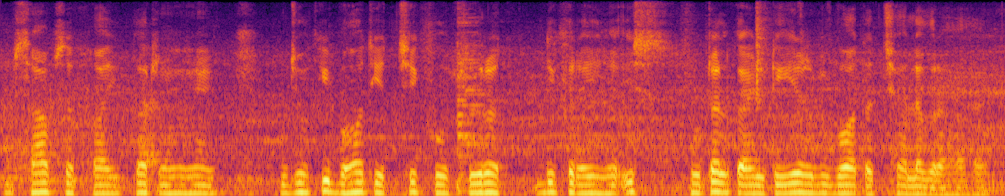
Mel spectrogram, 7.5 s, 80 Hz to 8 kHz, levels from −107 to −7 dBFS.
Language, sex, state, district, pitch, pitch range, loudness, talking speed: Hindi, male, Madhya Pradesh, Katni, 130 Hz, 125-140 Hz, -17 LUFS, 190 wpm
